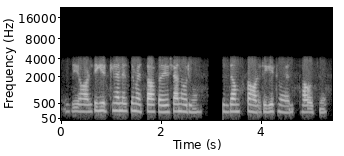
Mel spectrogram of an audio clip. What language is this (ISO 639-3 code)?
urd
